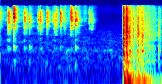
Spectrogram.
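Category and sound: household object, dice being rolled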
